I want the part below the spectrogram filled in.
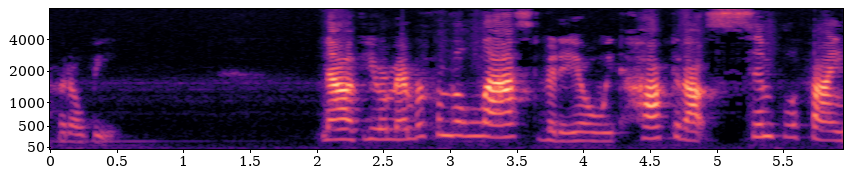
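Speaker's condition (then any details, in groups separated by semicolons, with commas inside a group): No condition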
